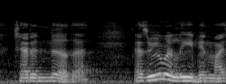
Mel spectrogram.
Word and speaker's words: Chattanooga: Years ago, my sister and I were in Chattanooga, because that's how they say it, Chattanooga.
